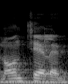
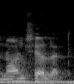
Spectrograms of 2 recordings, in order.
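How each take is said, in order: First: The middle consonant is a 'ch' sound. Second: The middle consonant is an 'sh' sound. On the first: The speaker calls it wrong. "অনেকে ভাবতে পারে নন চ্যালেন্ট, এরকম না" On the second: The speaker calls it right. "এটা হচ্ছে ননশোলেন্ট"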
